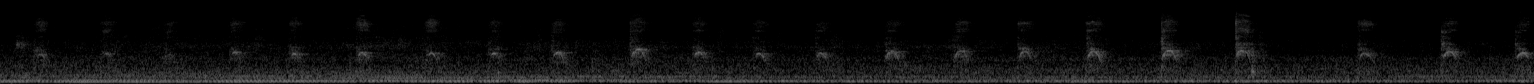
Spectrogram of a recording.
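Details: Cat with asthma, X-ray showing unclear upper airway and overweight, coughs in a rapid run of short, dry hacking bursts over a steady low hum: a feline asthma coughing episode.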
